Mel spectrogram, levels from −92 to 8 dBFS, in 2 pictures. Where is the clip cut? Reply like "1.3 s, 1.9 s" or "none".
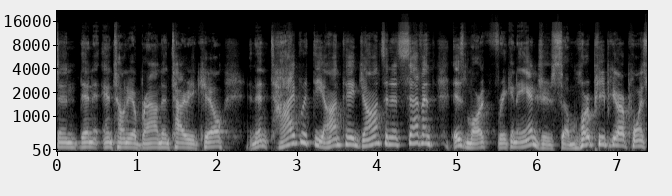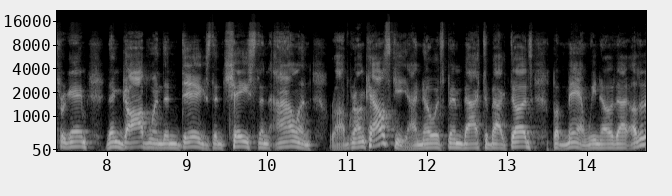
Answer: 10.7 s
